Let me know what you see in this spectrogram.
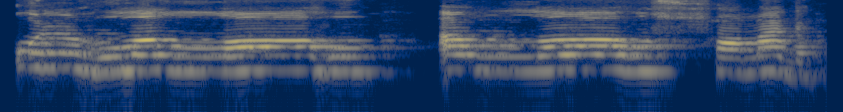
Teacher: আল্লাহ শব্দের লামগুলো মোটা হবে আপু। ডানে জবর মানে আল্লাহ শব্দের ডানে জবর পেশ থাকলে তো লাম মোটা হয়।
